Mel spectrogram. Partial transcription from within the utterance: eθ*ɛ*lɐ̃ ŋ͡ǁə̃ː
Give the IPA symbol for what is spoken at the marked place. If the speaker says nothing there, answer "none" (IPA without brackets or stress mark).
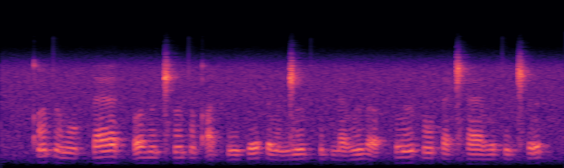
ɘ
